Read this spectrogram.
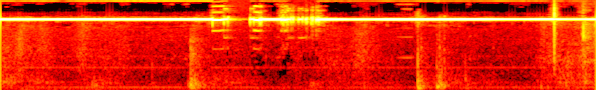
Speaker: it will beep when something breaks the beam you bring it back a little bit and it starts going off again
